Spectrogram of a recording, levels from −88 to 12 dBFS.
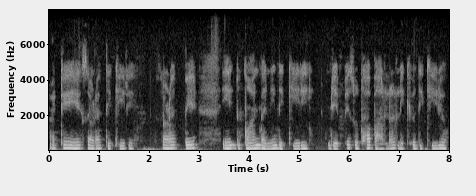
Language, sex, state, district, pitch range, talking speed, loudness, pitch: Rajasthani, female, Rajasthan, Churu, 155-175 Hz, 110 wpm, -17 LUFS, 165 Hz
